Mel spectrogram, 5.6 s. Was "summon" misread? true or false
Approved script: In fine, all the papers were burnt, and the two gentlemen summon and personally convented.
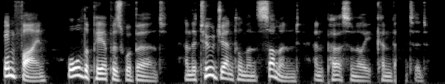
true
